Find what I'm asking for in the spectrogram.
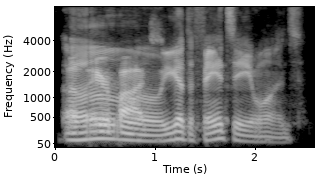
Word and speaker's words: AirPods: Uh, and then I bought uh, how you say it? earpods? AirPods, yeah. AirPods.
